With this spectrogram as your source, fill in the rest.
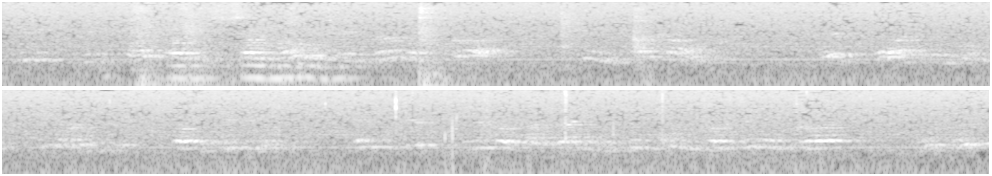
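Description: A woman speaks quietly, far from the microphone.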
